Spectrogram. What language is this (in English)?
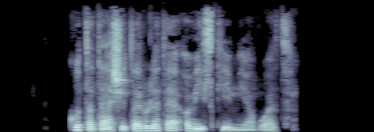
Hungarian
